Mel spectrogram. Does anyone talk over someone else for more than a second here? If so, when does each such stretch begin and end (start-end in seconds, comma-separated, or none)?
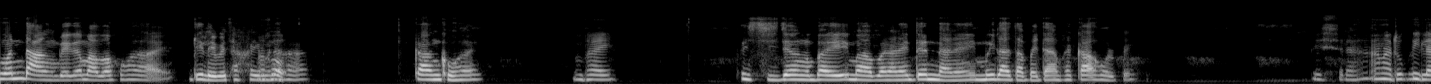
none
